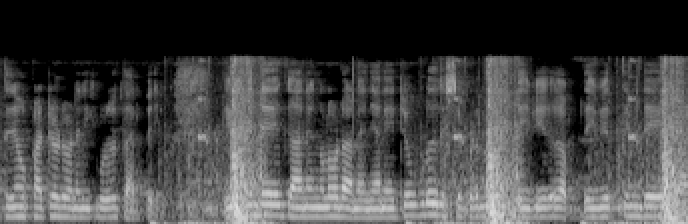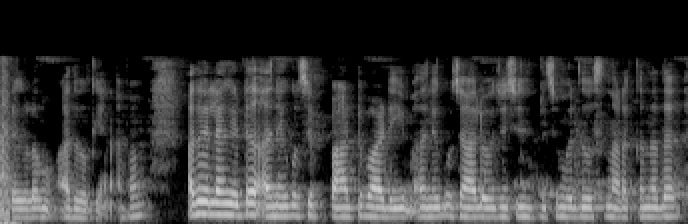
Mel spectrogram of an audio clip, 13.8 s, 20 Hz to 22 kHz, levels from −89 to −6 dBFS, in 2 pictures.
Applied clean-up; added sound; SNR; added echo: none; Bus; -2 dB; none.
